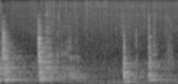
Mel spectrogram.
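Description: Eggs sizzle steadily in a pan while being firmed up for chicken fried rice, a continuous close frying hiss broken by a few sharp scrapes and knocks of a utensil stirring against the pan.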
